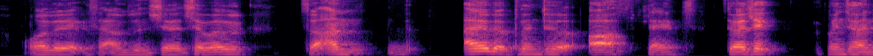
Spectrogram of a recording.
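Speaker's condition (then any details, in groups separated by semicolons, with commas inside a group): Cerebral palsy; not slurred, per host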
